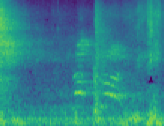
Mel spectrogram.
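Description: A single sharp knock or slam right at the start, trailing off over a fraction of a second, followed about a second in by fainter shouted voices from further off.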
